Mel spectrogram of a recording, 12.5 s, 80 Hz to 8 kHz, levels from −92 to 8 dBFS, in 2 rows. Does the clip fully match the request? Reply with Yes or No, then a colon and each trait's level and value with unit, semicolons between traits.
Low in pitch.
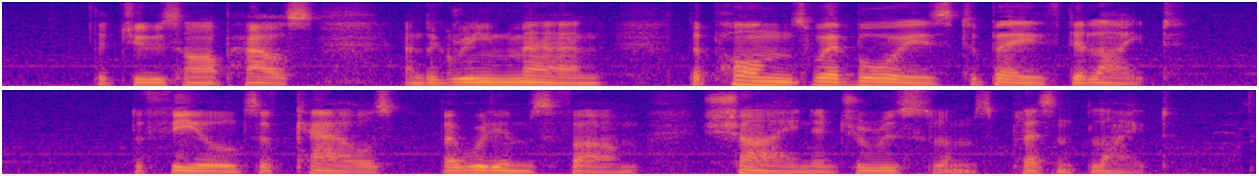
Yes: low, 100 Hz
